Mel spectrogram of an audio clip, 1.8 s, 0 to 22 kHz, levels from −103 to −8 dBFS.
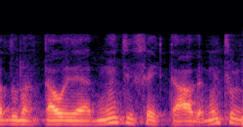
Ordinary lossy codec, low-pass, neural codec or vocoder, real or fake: none; 7.2 kHz; codec, 16 kHz, 4 kbps, FreqCodec, larger model; fake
